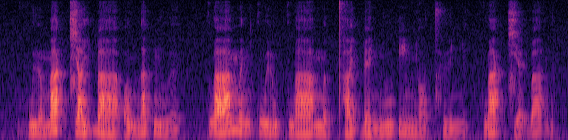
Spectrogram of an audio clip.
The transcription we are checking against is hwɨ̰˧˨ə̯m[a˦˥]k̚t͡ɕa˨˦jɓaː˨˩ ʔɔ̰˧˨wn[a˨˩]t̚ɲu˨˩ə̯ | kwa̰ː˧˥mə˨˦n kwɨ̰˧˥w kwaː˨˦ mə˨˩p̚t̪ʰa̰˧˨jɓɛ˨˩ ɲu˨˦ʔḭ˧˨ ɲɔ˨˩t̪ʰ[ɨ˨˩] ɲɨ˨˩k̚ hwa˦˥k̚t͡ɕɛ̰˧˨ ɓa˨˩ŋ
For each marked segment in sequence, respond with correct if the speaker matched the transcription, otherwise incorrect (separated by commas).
correct, incorrect, correct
